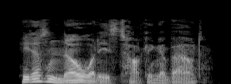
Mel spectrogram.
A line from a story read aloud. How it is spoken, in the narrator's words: Quentin muttered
